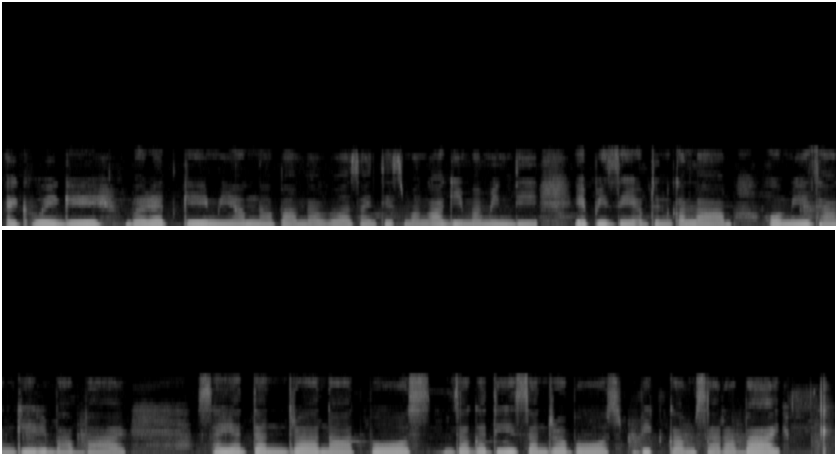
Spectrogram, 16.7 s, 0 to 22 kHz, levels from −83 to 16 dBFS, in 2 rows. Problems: none marked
